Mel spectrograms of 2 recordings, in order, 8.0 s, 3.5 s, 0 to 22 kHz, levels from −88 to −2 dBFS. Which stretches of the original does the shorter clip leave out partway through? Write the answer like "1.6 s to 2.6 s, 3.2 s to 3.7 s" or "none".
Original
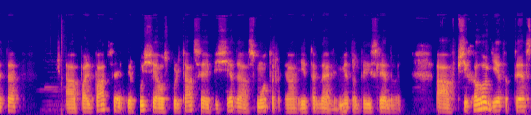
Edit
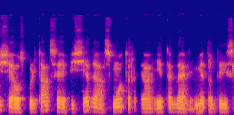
none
